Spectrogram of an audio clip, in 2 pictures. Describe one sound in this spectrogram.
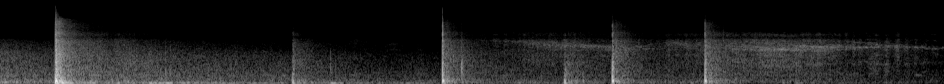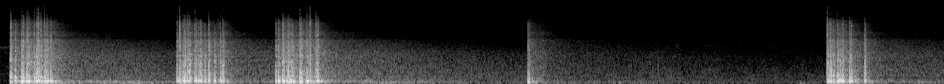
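Fireworks burst with loud, sharp bangs outdoors.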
